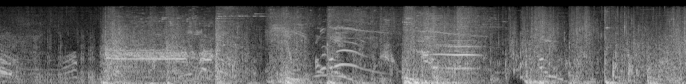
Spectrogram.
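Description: Wooden and glass blocks crash, tumble and shatter.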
